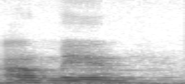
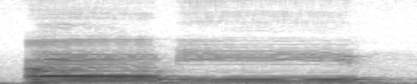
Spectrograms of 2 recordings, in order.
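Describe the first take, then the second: First: The vowels are short, the second like 'e'. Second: Both vowels are drawn out long. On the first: The speaker calls it wrong. "Bukan amen" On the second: The speaker calls it right. "A-nya panjang, min-nya panjang"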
